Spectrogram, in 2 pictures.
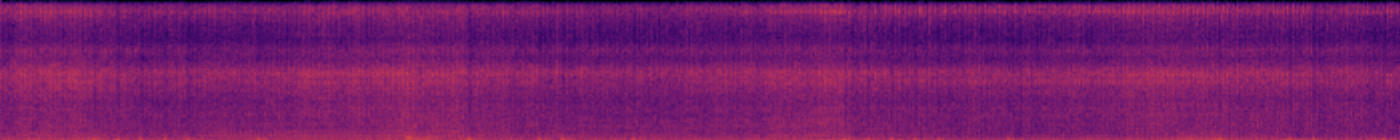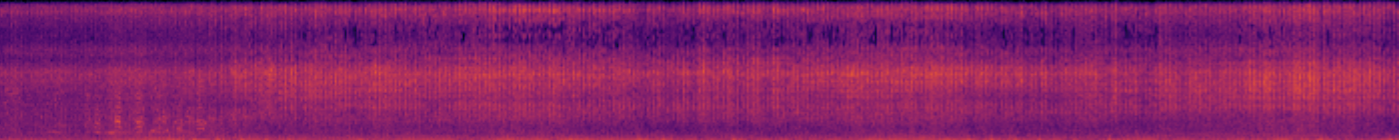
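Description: Deep bass booms loudly from a car sound system.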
